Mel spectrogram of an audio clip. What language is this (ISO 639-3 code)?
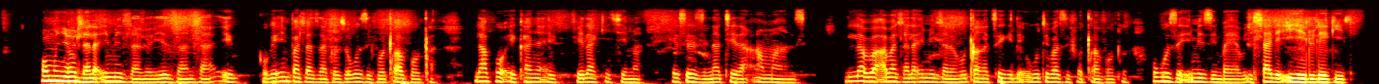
nde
